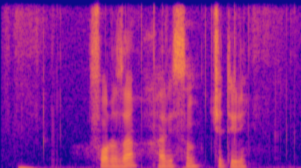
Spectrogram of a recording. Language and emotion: Russian, neutral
